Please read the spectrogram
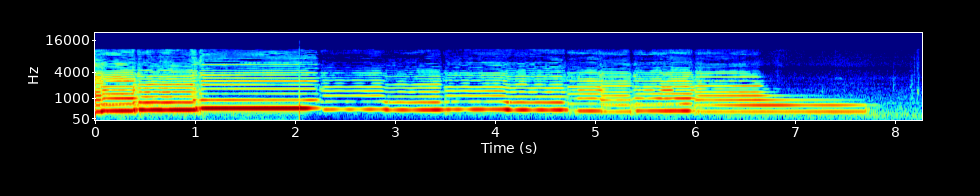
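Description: Viola playing a short, slow slurred melody: the first phrase ends on a held note about two seconds in. A softer second phrase follows and ends on a long held note that stops shortly before the end.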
